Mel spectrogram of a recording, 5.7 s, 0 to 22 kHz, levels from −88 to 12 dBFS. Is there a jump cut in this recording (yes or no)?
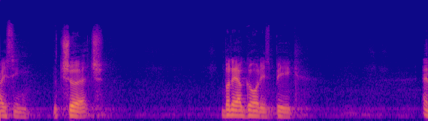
no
